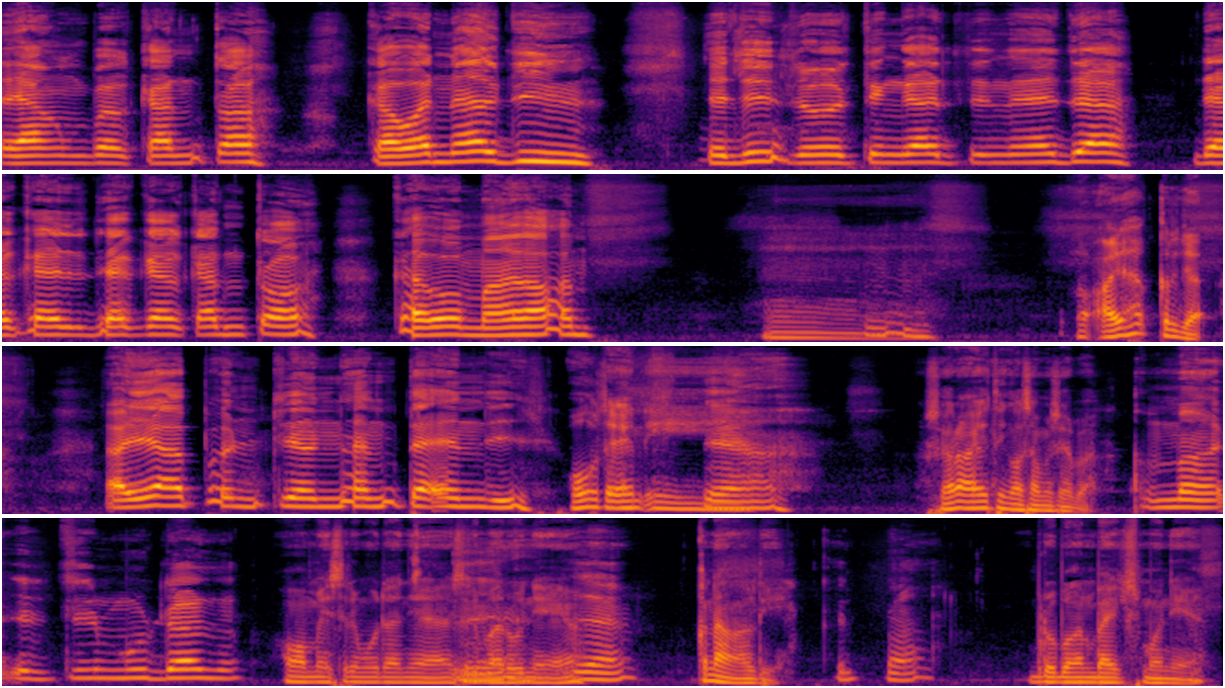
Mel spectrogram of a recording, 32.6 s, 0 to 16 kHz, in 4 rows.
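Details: Adult man born in 1987 with severe cerebral palsy from birth, attributed to a birth injury during a breech delivery; he could not walk until age 9; speech possible but unclear; dysarthria (cerebral palsy).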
